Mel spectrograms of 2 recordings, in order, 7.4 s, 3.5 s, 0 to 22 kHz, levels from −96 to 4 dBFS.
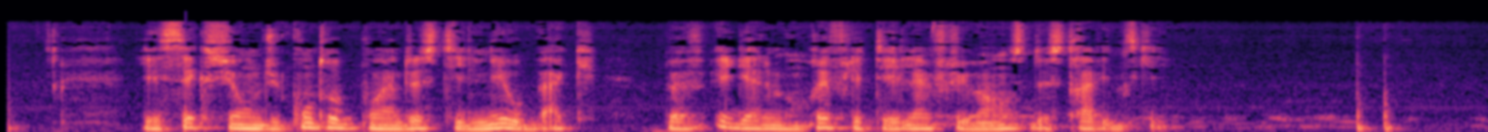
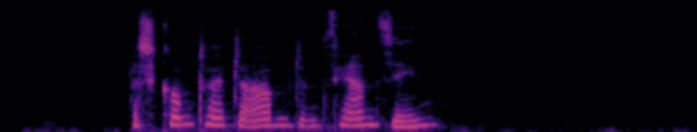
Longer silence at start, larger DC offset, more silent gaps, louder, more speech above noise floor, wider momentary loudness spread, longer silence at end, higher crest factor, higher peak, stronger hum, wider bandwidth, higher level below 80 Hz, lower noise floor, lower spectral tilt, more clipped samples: second, 0.05 s vs 0.65 s; neither; neither; first, -16 LUFS vs -43 LUFS; second, 31 dB vs 43 dB; first, 18 LU vs 7 LU; second, 0.5 s vs 1.3 s; about the same, 18 dB vs 20 dB; first, 0 dBFS vs -26 dBFS; second, none vs 50 Hz at -75 dBFS; second, 11.5 kHz vs 16 kHz; first, -38 dBFS vs -78 dBFS; second, -46 dBFS vs -86 dBFS; about the same, -5 dB/octave vs -4.5 dB/octave; neither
